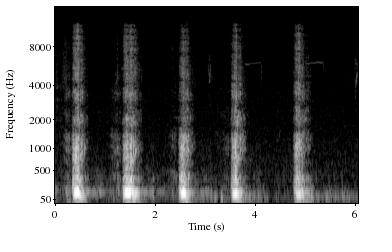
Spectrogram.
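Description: Male lion grunting five times, about a second apart, with the last grunt the faintest: the short grunts that close a lion's roaring bout.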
